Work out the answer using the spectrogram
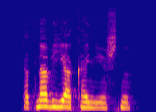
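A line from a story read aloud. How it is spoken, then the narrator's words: Snort. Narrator (Russian): хмыкнула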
